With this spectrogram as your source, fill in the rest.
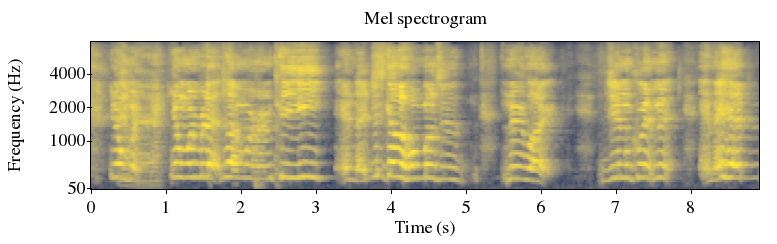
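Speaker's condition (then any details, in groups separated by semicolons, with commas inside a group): Spastic quadriplegic cerebral palsy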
